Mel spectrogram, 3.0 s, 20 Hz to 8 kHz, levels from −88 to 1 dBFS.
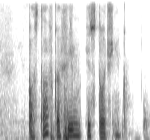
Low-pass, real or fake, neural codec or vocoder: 7.2 kHz; real; none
